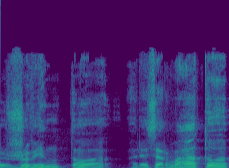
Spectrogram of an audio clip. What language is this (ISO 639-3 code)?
lit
